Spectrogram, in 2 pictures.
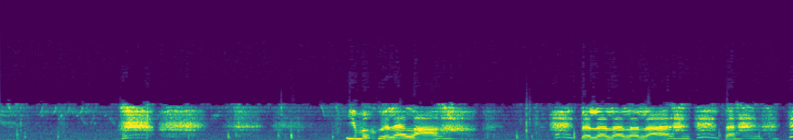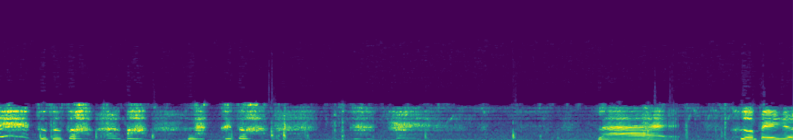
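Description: A woman calls out cheerfully and speaks with animation nearby.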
